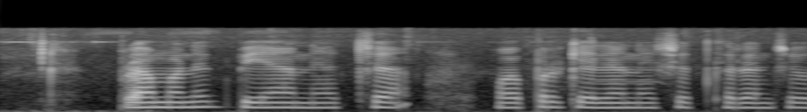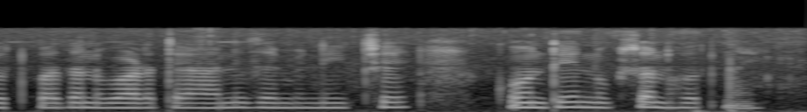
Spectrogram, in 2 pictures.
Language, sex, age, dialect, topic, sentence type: Marathi, male, 25-30, Northern Konkan, agriculture, statement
